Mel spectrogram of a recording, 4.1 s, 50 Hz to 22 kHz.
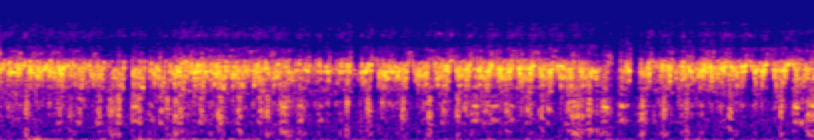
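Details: Black stork young at the nest on 13 July, stirred into food-begging by an unfamiliar visiting stork; shrill, tightly packed chirping runs continuously with a few brief dips.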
